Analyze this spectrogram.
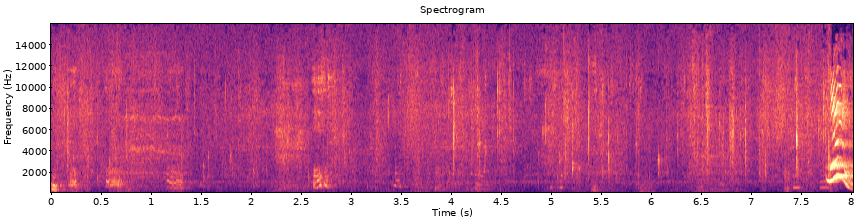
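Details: Eleven-day-old Golden Retriever puppies in a litter give faint, thin squeaks and whines at intervals over a quiet background, ending in a sudden louder cry.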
